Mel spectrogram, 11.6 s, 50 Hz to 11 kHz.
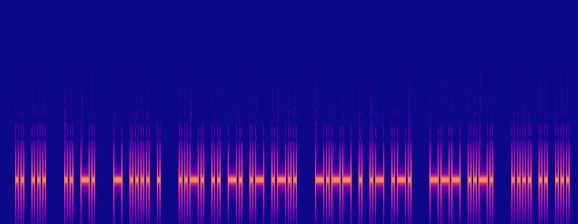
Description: Morse code, heard as a keyed tone, about 21 wpm, 700 Hz. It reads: IS IN THE FINAL YEAR OF HIS
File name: practice / 22wpm / Sets of 8 Words - 22wpm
